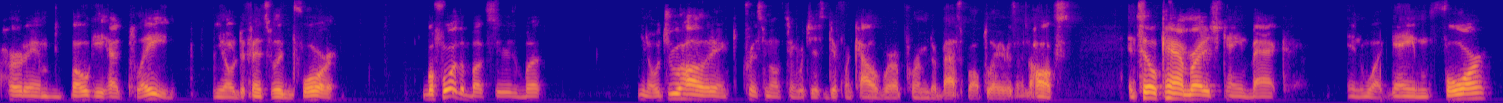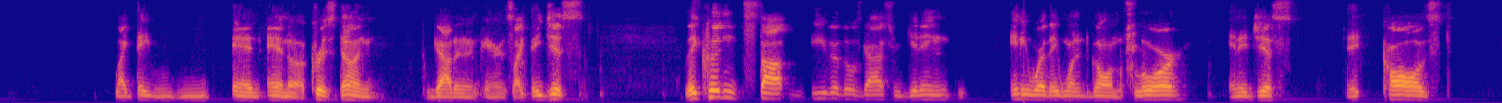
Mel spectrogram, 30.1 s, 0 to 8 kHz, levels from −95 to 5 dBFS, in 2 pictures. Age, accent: 40-59, American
